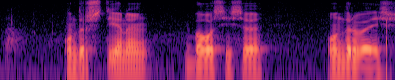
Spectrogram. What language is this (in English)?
Afrikaans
